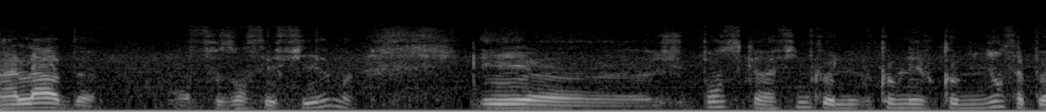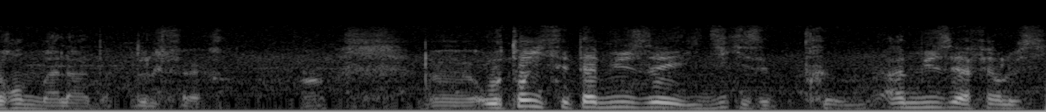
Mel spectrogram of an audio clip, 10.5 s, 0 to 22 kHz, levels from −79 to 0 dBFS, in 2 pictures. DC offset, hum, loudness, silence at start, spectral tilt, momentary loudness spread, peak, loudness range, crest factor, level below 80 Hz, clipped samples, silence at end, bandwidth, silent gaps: 2%; none; -38 LUFS; 0 s; -4.5 dB/octave; 13 LU; -16 dBFS; 4 LU; 20 dB; -68 dBFS; under 0.1%; 0 s; 9 kHz; none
